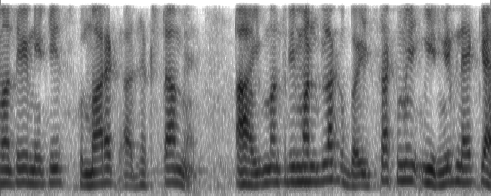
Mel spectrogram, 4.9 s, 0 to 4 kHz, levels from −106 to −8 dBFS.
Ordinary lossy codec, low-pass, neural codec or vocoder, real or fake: none; 3.6 kHz; codec, 24 kHz, 3 kbps, HILCodec; fake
